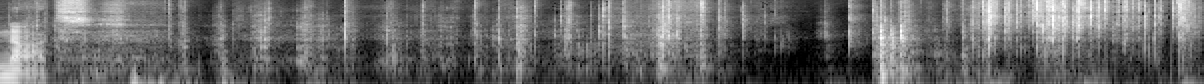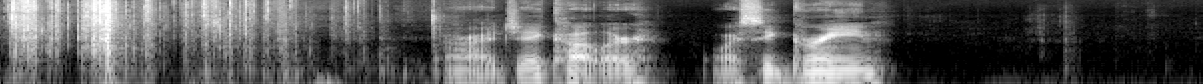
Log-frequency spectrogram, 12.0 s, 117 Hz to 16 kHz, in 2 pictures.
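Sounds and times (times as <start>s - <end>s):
foil pack crinkling: 1.0s - 8.0s
foil pack tearing open: 1.3s - 3.9s, 4.7s - 7.8s.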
